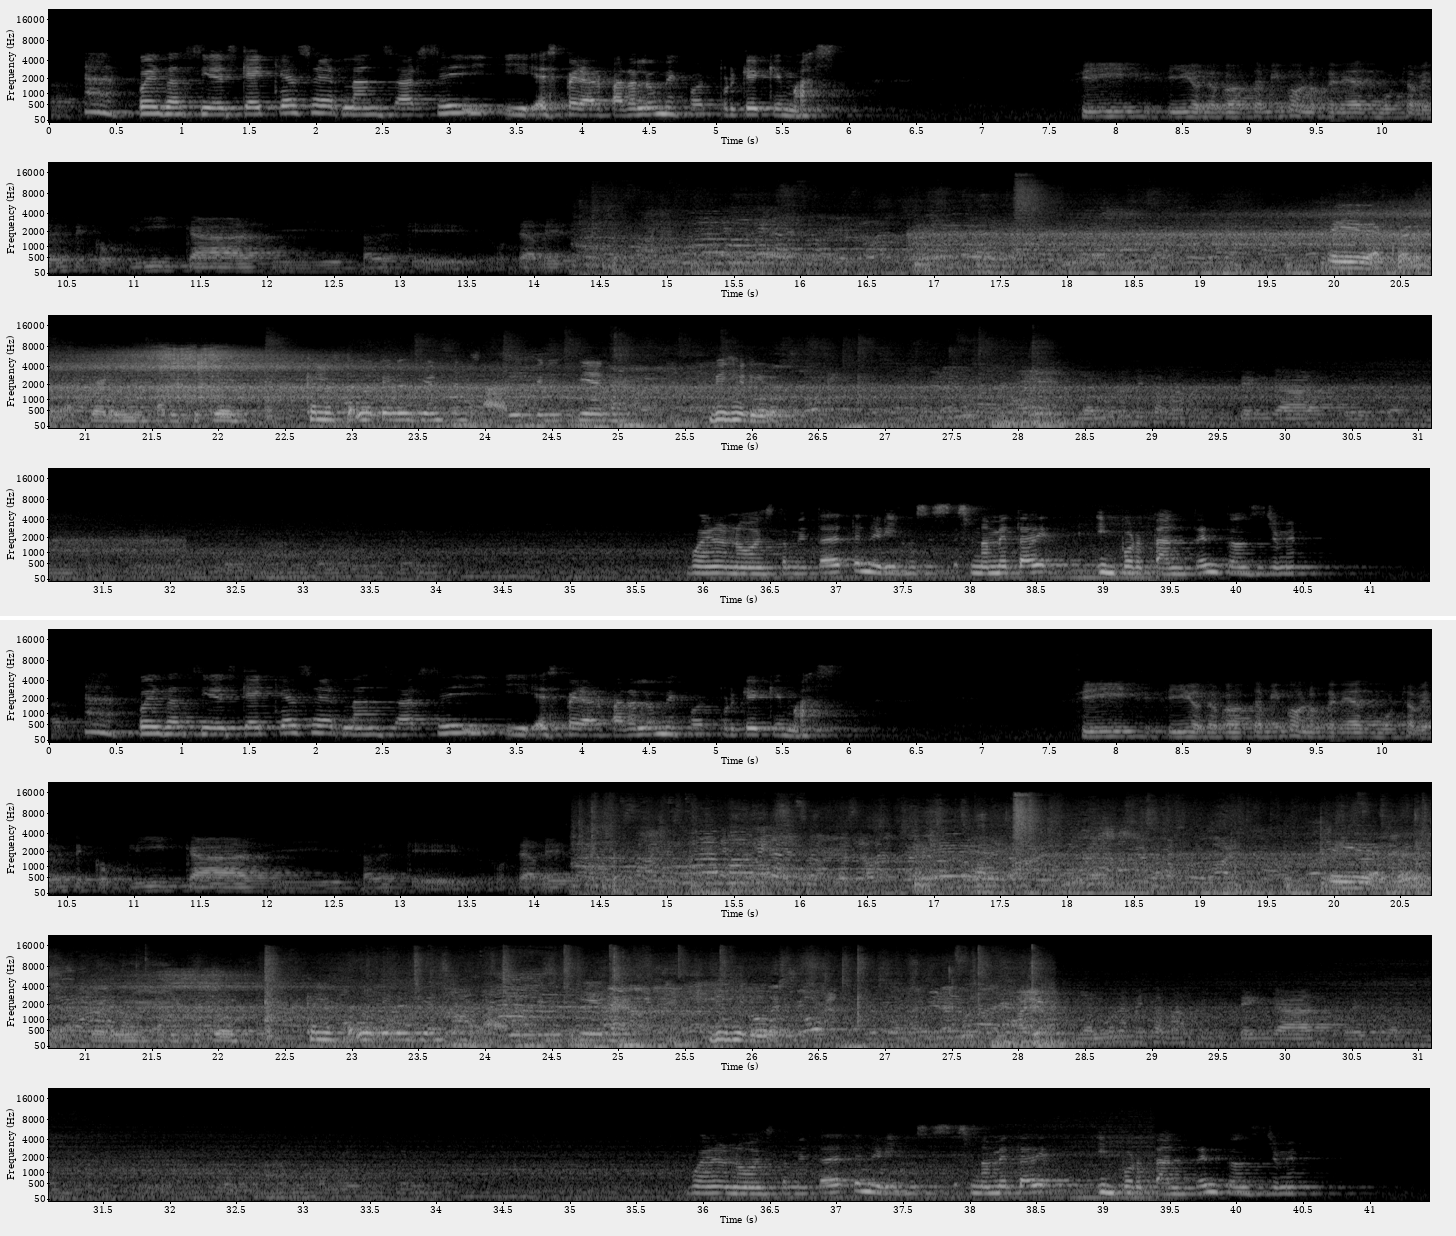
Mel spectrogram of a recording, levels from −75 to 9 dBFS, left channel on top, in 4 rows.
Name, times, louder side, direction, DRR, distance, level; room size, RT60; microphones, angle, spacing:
voice 1, 0.3-5.9 19.9-25.0 25.7-26.2 35.9-38.7 38.9-40.4, left 3 dB, 25° left, 10 dB, 0.3 m, -29 dB
voice 2, 7.6-19.3 27.0-33.9, right 1 dB, 15° right, 0 dB, 1.1 m, -41 dB
sound 1, 14.3-28.3, right 3 dB, 85° right, 0.8 m, -33 dB
sound 2, 16.8-32.1, left 8 dB, 85° left, 0.5 m, -36 dB
sound 3, 26.1-39.4, right 1 dB, 50° right, 1.8 m, -45 dB
13.5 x 9.1 x 2.4 m, 1.3 s
head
